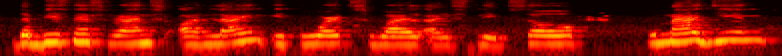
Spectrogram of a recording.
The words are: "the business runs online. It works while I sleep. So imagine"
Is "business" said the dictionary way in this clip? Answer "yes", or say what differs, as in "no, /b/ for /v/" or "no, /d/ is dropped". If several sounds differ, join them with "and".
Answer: no, /s/ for /z/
